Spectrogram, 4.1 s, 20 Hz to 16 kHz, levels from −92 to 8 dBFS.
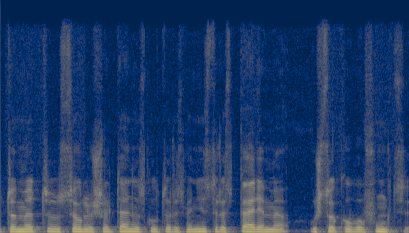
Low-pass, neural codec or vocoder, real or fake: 14.4 kHz; none; real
